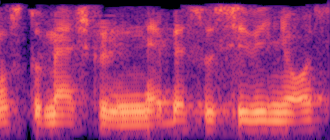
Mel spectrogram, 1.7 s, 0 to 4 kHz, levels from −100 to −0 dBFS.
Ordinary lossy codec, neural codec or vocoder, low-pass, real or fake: MP3, 24 kbps; none; 3.6 kHz; real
